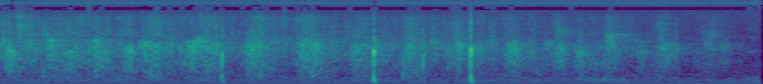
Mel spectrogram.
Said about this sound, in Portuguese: vamos aplaudir a presença dele.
